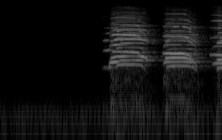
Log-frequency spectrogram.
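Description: Donald Duck's squawking cartoon voice: two loud, nasal, honk-like squawks, about half a second each, beginning about a second in after a near-silent moment.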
